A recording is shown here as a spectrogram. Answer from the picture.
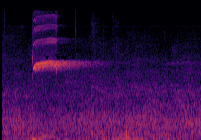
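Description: Referee's whistle: one short, steady, high-pitched blast about half a second in, signalling the start of the bout, with an echo trailing off in the hall.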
